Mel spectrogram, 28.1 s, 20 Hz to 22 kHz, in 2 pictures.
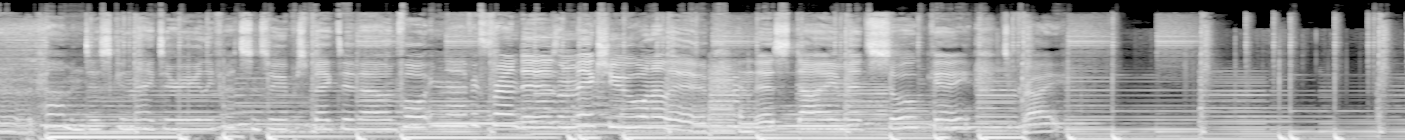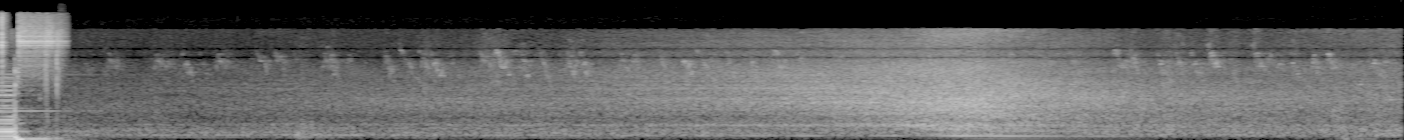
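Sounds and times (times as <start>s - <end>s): distant vehicle passing: 17.4s - 28.0s.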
